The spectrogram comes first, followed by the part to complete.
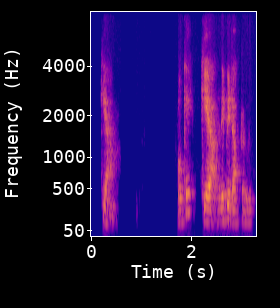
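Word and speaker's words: क्या: Okay, what, and the way you say it is kya. Okay, repeat after me, kya.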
